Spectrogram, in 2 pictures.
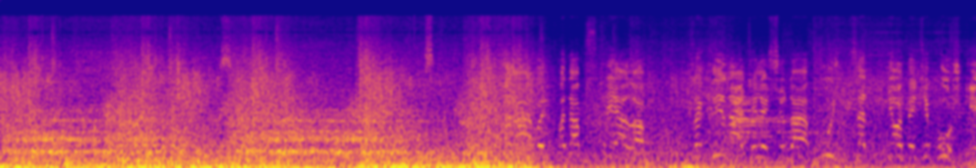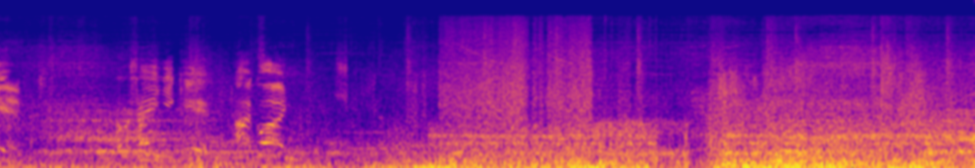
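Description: Magic blasts and fiery impacts crash and whoosh during a battle.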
